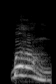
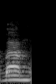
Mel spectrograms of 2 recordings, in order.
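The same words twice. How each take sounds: First: It is said loudly in a high, sharp pitch. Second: It is said softly and slowly, in a coaxing voice. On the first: The speaker is angry. The speaker calls it wrong. "dengan nada tinggi, nah itu kan menunjukkan uh, kemarahan" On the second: The speaker is sweet-talking to ask for something. The speaker calls it right. "itu menunjukkan intonasi yang lembut, yang pelan-pelan"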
